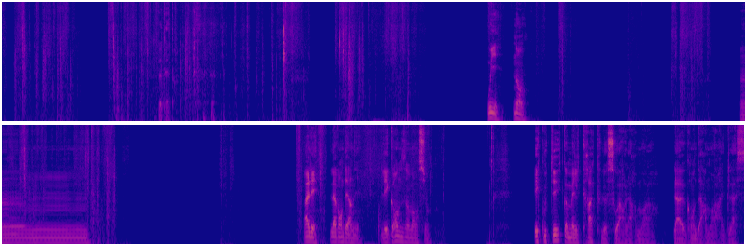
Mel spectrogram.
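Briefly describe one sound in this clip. A middle-aged man reads aloud calmly into a microphone, with pauses.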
